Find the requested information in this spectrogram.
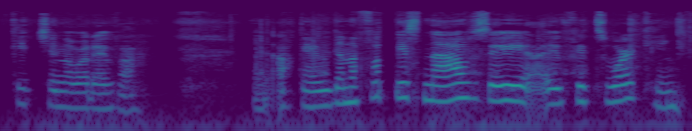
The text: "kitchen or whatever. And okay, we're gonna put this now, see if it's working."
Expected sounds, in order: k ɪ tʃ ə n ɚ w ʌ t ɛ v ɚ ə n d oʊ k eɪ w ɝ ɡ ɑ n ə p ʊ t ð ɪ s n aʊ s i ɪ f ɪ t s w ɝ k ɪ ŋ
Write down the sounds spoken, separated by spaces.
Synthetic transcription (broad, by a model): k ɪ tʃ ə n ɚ w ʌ t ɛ v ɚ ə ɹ oʊ k eɪ w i ɡ ɑ n ə f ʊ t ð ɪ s n aʊ s i ɪ f ɪ t s w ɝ k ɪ ŋ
